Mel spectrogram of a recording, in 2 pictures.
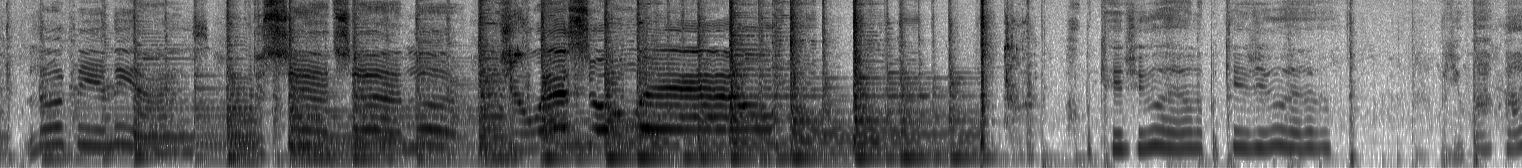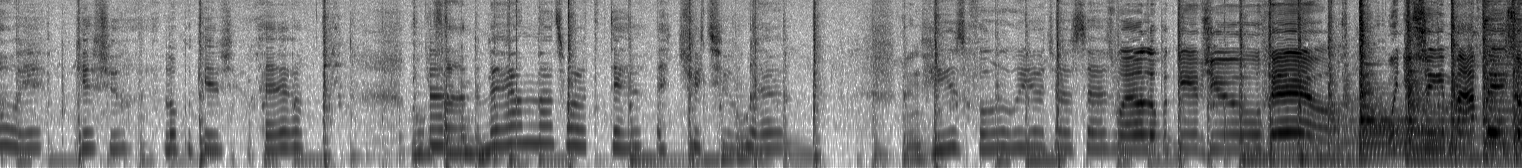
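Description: Acoustic guitar with a man singing. The guitar is strummed fully at first. About ten seconds in it drops to a quieter stretch of sparse guitar under a wavering vocal line, and full strumming returns near the end.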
